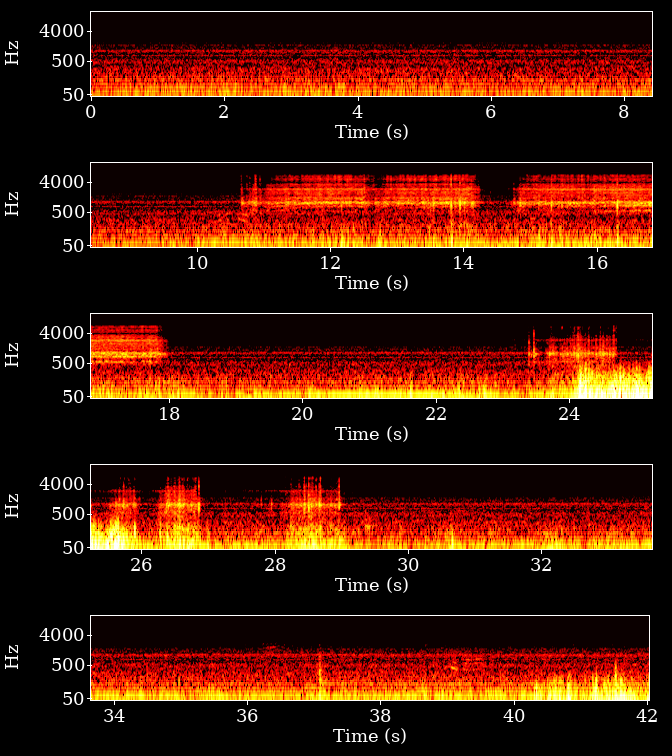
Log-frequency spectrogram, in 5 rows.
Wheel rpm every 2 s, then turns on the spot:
0, 0, 0, 0, 0, 40, 50, 40, 60, 0, 0, 0, 10, 10, 10, 0, 0, 0, 0, 0, 0.
24-28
